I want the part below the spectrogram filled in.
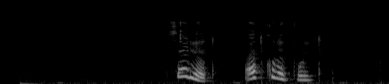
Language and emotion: Russian, neutral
